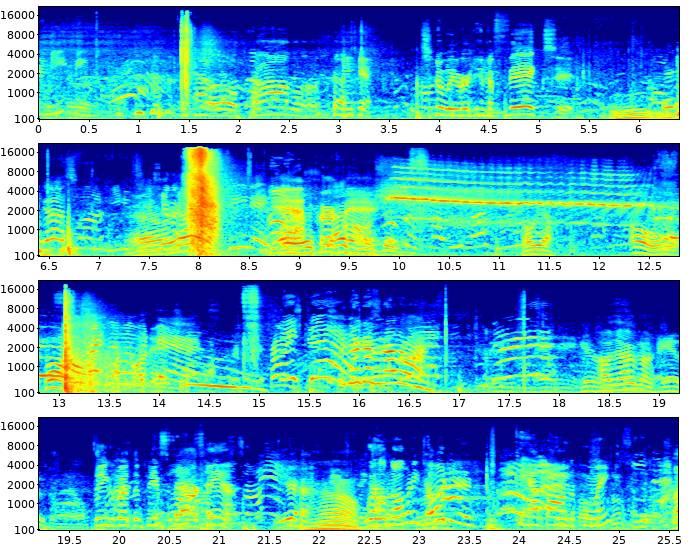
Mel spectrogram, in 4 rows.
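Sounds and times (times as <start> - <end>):
speech: 1.0 - 10.3, 11.2 - 11.7, 12.3 - 16.9, 18.2 - 25.5
fireworks exploding outdoors: 7.9 - 8.3, 13.0 - 13.7
high whistling tone rising: 7.9 - 8.3, 9.9 - 12.6.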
